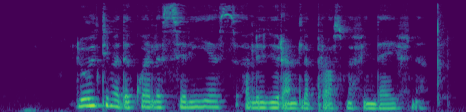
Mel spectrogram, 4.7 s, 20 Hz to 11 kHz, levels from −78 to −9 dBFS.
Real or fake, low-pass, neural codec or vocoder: fake; 9.9 kHz; vocoder, 44.1 kHz, 128 mel bands every 256 samples, BigVGAN v2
